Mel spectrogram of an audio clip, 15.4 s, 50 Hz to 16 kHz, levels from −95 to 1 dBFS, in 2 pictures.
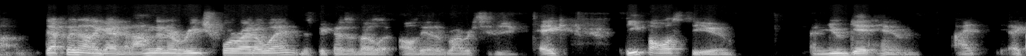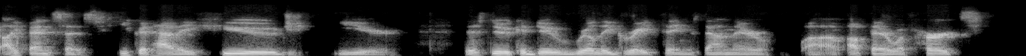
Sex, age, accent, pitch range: male, 20-39, American, 100-125 Hz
